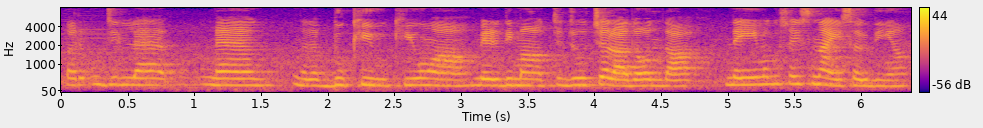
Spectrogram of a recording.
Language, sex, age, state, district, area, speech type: Dogri, female, 18-30, Jammu and Kashmir, Jammu, urban, spontaneous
